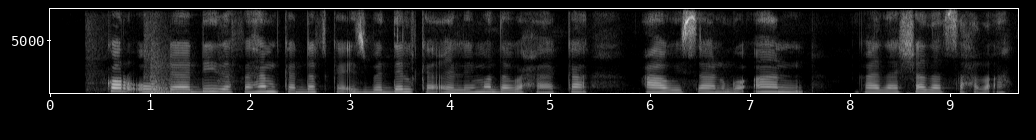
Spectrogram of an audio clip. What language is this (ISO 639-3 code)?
som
